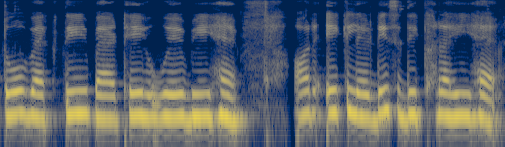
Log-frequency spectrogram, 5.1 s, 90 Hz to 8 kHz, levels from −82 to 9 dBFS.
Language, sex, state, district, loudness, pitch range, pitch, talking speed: Hindi, female, Jharkhand, Deoghar, -12 LUFS, 225-245 Hz, 230 Hz, 140 wpm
